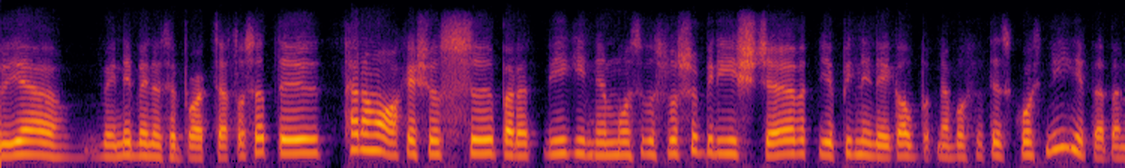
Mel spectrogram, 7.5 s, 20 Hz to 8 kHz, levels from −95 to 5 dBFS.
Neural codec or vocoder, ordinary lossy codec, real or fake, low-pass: codec, 16 kHz, 0.3 kbps, FocalCodec; Opus, 24 kbps; fake; 7.2 kHz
